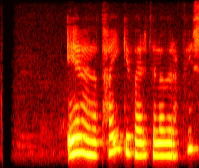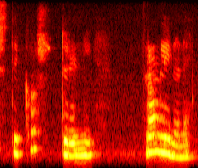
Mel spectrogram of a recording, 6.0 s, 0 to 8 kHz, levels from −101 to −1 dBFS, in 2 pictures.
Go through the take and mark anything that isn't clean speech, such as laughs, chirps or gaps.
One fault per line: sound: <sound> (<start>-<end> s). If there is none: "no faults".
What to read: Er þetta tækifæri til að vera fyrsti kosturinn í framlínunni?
no faults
